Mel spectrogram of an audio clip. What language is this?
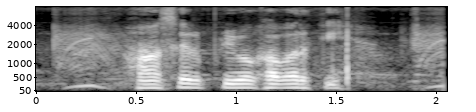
Bangla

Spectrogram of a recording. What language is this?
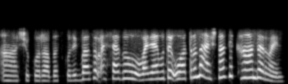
Kashmiri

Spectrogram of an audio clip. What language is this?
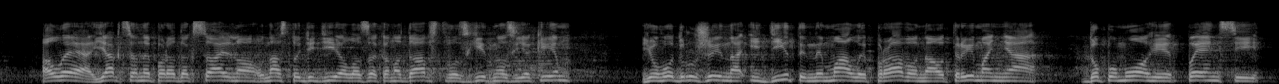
Ukrainian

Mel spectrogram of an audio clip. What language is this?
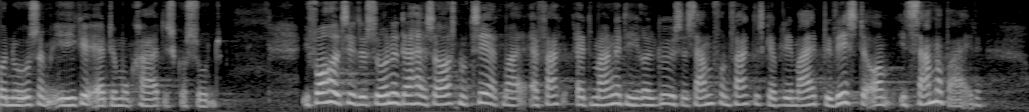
Danish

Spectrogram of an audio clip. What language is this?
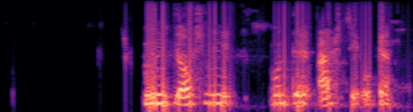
Bangla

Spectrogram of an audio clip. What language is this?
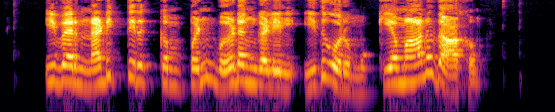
Tamil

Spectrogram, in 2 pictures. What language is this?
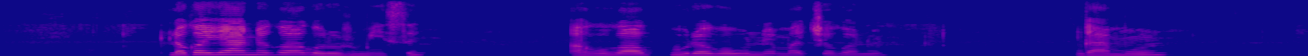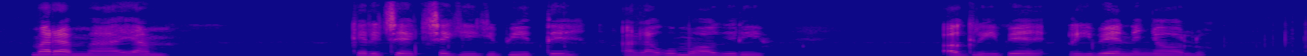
Kalenjin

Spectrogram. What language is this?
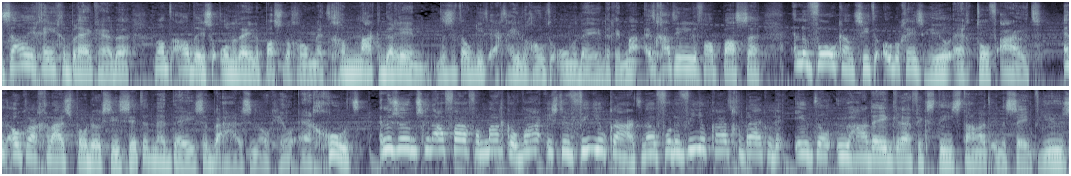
Dutch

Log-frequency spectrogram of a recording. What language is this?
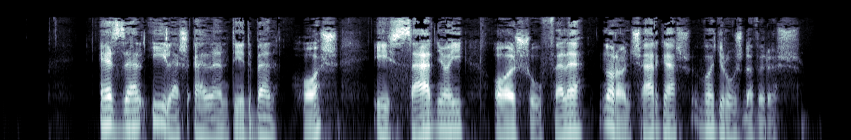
Hungarian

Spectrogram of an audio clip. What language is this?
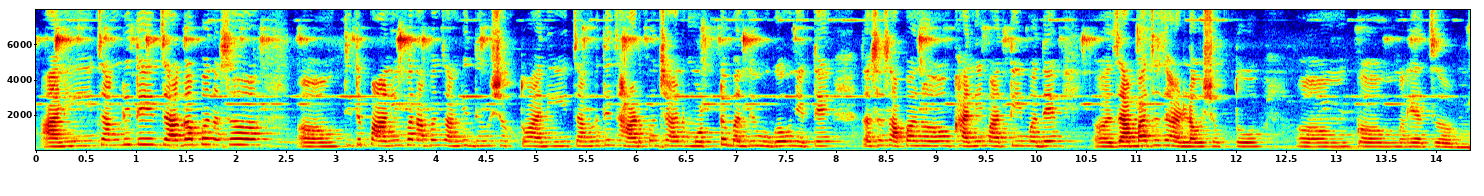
Marathi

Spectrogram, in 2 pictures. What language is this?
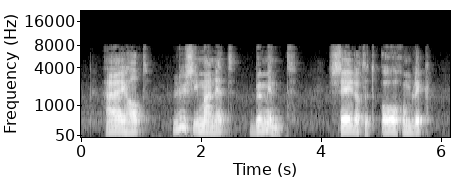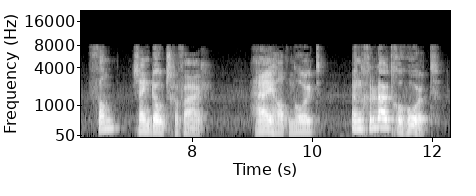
Dutch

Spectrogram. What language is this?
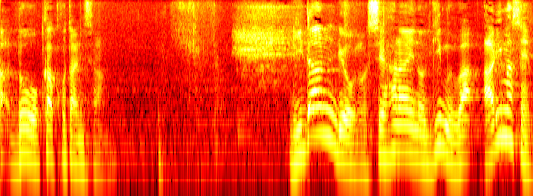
Japanese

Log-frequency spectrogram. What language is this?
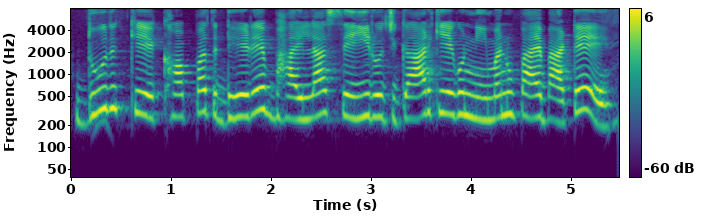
Bhojpuri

